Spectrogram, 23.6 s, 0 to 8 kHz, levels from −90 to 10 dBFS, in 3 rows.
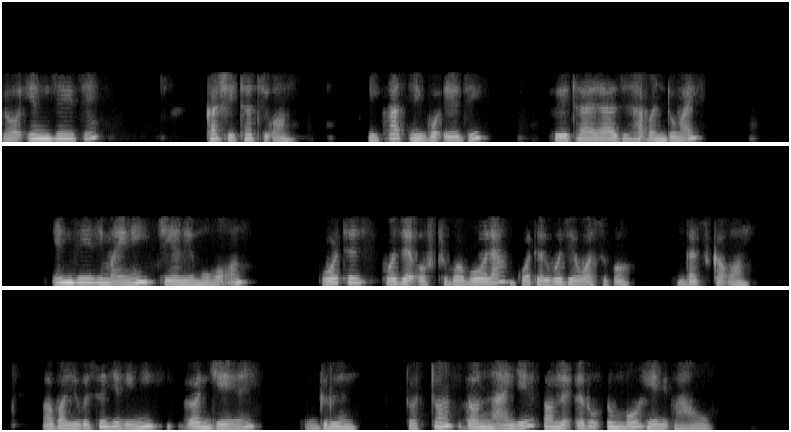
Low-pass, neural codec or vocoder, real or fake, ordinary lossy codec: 7.2 kHz; codec, 24 kHz, 0.9 kbps, WavTokenizer, large speech release; fake; AAC, 16 kbps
